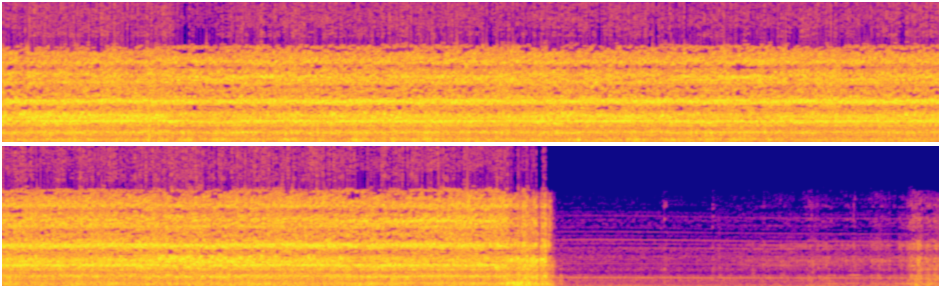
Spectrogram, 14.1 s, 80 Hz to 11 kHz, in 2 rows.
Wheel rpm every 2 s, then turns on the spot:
230, 230, 230, 230, 220, 110, 10.
12-14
